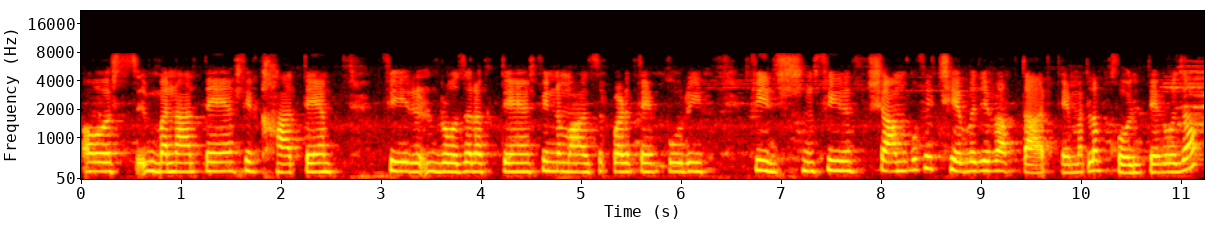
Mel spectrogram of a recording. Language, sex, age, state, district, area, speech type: Urdu, female, 18-30, Uttar Pradesh, Ghaziabad, rural, spontaneous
